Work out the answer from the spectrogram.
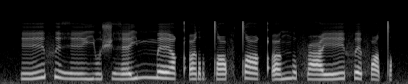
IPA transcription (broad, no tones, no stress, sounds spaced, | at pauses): ɪː f ɪ ɦ ɪː j u ʃ ɦ ɛ j mː ɛː qʼ u r tˤ a f tˤ ɪː qʼ u ŋ o f ʕ eː f ɛ f a tˤ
